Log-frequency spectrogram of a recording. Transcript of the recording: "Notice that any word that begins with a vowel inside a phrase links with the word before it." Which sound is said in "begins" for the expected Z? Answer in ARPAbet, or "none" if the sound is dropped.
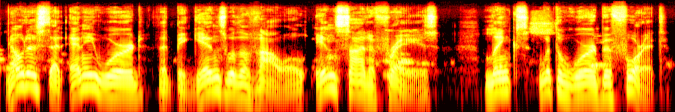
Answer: Z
